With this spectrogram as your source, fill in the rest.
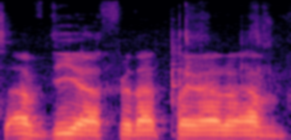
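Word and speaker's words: Avdija: By the way, I believe his name is pronounced Avdia for that player out of Maccabi Tel Aviv.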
